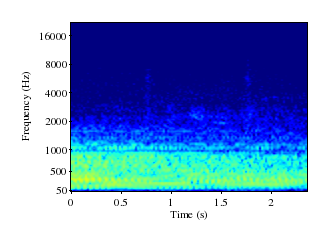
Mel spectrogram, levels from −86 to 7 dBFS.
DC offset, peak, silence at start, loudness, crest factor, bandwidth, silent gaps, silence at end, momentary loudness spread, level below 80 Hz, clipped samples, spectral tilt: under 0.1%; -20 dBFS; 0 s; -35 LUFS; 14 dB; 15 kHz; none; 0 s; 5 LU; -82 dBFS; under 0.1%; -9.5 dB/octave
